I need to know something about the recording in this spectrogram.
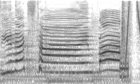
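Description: Children singing long, drawn-out goodbye notes over a backing music track. The last note slides steeply upward and cuts off suddenly at the end.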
